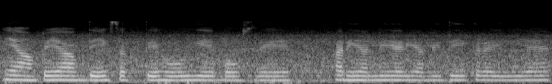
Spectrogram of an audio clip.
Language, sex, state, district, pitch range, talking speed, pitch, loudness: Hindi, female, Haryana, Charkhi Dadri, 195-200 Hz, 150 wpm, 195 Hz, -17 LUFS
